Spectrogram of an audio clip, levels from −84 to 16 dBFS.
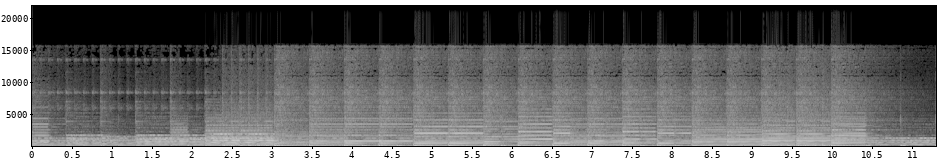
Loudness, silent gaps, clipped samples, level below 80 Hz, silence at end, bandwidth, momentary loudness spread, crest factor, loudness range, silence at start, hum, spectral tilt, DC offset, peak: -9 LUFS; none; 0.2%; -20 dBFS; 0 s; 16.5 kHz; 6 LU; 10 dB; 1 LU; 0 s; none; -3.5 dB/octave; under 0.1%; 0 dBFS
